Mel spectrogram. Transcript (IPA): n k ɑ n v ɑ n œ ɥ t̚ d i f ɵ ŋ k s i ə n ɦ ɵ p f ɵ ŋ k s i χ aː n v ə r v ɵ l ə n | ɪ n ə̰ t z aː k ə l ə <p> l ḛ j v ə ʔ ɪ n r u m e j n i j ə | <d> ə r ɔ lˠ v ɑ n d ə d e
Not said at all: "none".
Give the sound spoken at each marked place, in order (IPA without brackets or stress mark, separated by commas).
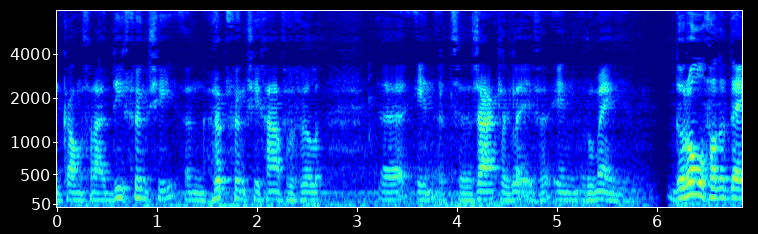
k, d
